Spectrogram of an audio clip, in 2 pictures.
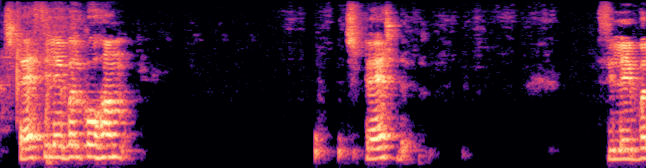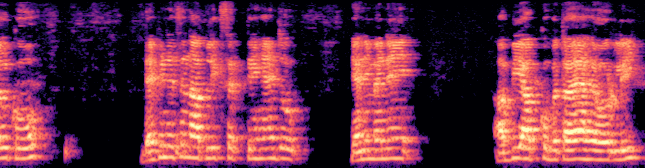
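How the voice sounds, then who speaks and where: A man's voice: high-pitched, little pitch movement, a little mellow. Hindi-speaking male tutor in an echoey room. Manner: explains slowly, repeats terms, mixes English into Hindi. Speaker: English tutor. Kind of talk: classroom lecture. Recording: echoey room, dull lo-fi sound.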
